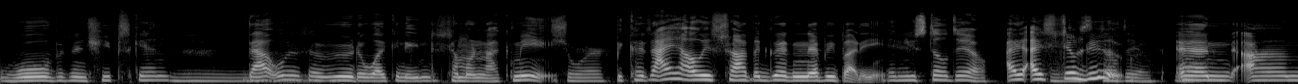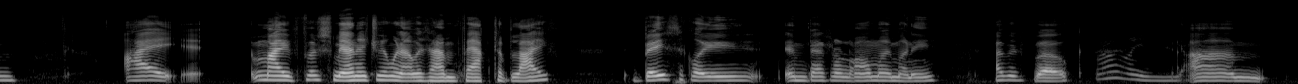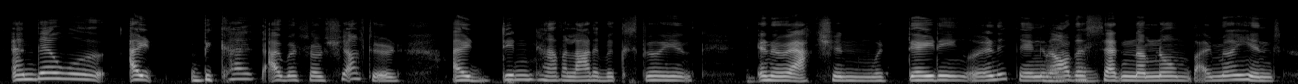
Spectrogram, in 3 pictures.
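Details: Adult woman, an actress with cerebral palsy, speaking in a studio interview: dysarthria due to cerebral palsy.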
